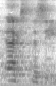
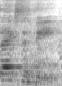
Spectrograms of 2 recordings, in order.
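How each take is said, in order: First: Said in the usual way. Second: "ecstasy" with a th for the second s; lisped slip. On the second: Real, not acted. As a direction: lisp the end of "ecstasy". Slips, then says it again corrected.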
